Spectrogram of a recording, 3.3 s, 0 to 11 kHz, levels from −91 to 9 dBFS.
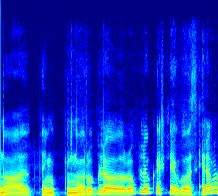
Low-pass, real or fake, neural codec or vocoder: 9.9 kHz; fake; autoencoder, 48 kHz, 128 numbers a frame, DAC-VAE, trained on Japanese speech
